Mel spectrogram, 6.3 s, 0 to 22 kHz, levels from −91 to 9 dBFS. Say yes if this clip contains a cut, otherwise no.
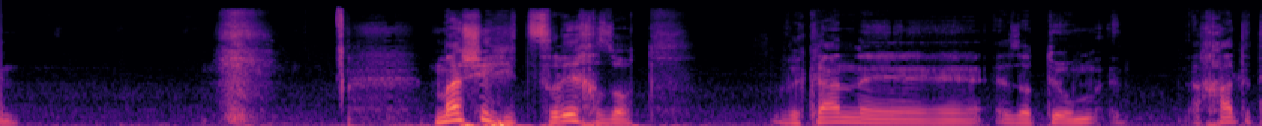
no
